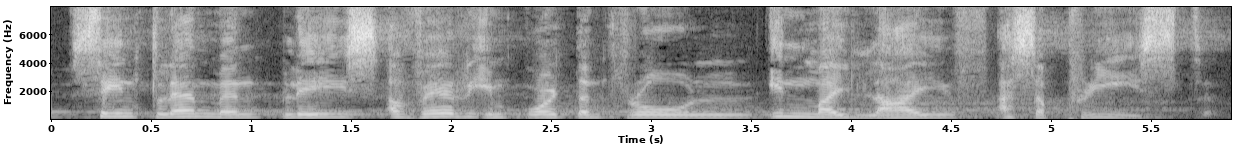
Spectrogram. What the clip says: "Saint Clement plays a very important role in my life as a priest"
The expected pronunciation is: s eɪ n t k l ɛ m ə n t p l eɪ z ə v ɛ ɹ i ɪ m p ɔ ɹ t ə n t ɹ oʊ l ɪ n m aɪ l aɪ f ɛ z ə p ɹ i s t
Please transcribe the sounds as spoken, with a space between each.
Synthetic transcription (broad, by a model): s eɪ n t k l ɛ m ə n p l eɪ s ə v ɛ ɹ i ɪ m p ɔ ɹ t ə n t ɹ oʊ l ɪ n m aɪ l aɪ f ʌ s ə p ɹ i s t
